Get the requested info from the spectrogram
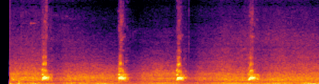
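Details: West Highland White Terrier named Brickart barking at a squirrel: four short, sharp barks spaced about a second apart over steady low background hum.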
